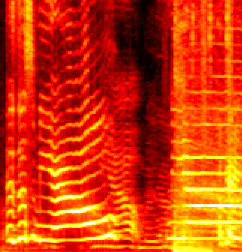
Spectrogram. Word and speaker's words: MEOVV: Is this meow? Meow. Meow. Okay. How are you supposed to pronounce it? Meow. Meow. Okay. It's not moo.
